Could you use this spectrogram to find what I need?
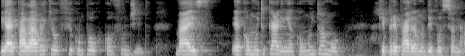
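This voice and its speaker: Her delivery is monotone and flat, at a moderate pace, from a woman with a medium-pitched voice. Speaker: pastor. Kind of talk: casual sign-off; prayer. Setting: recorded audio devotional.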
